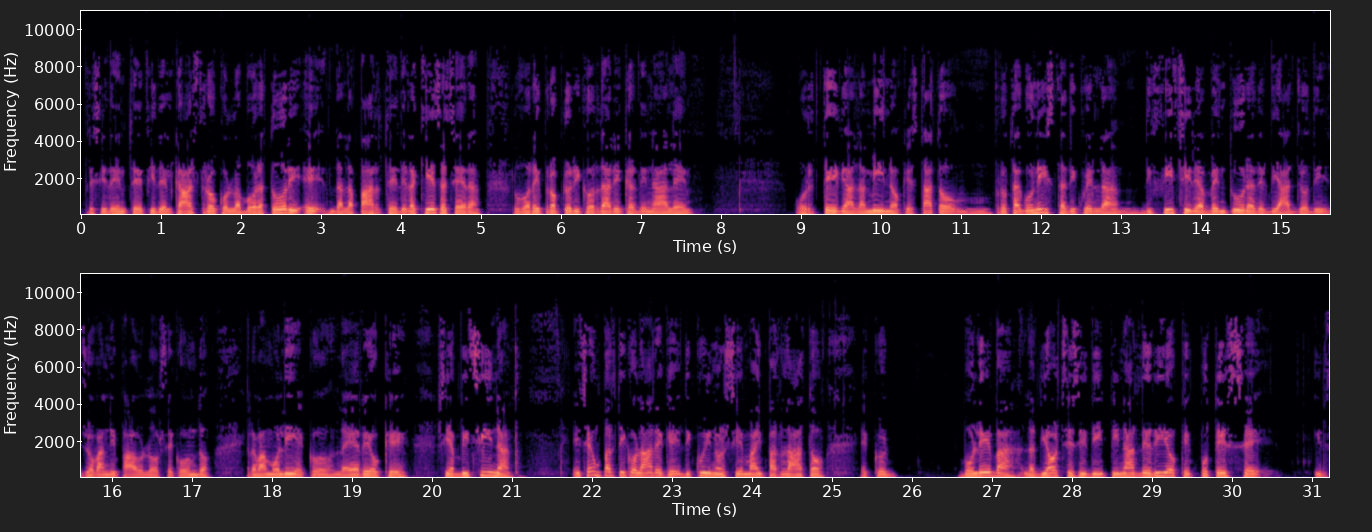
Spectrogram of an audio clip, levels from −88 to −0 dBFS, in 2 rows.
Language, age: Italian, 50-69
